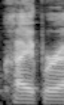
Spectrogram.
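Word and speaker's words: Kuyper: And real quick, as somebody who has has in the past tried to Google Kyper after hearing hearing him referenced on um audio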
